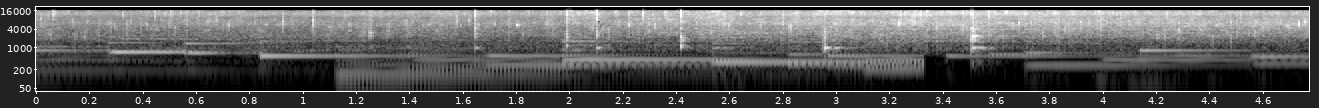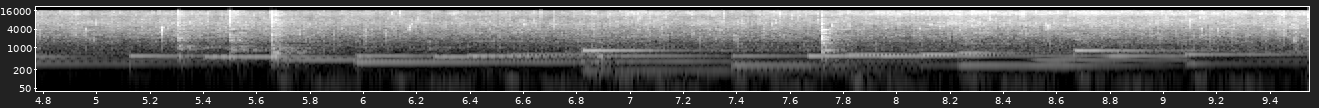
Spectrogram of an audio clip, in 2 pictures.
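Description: Chicken, shallots and garlic sizzling in a frying pan as diced tomatoes are tipped in and stirred with a spoon, with a few sharp clicks of the spoon against the pan. Soft background music with a simple melody plays throughout.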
